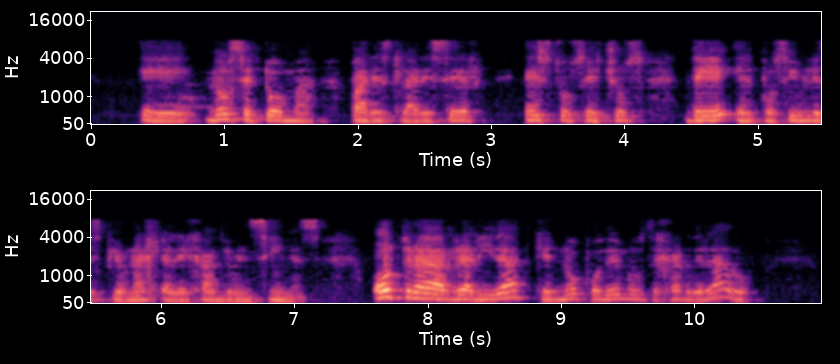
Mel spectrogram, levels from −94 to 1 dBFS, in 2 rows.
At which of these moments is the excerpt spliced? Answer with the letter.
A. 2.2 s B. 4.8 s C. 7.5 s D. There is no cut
D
